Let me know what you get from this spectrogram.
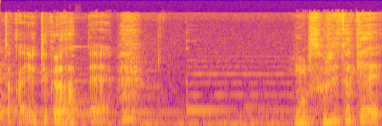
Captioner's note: gasp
